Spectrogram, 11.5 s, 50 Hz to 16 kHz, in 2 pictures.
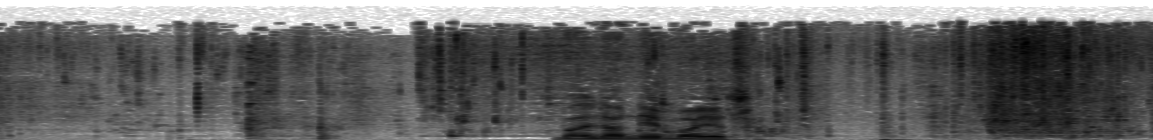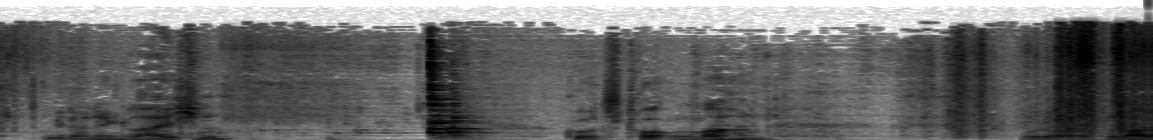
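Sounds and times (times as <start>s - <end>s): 
water splashing as a cooking pot is rinsed out: 0.0s - 6.0s
speech: 2.8s - 4.0s, 6.0s - 7.0s, 8.7s - 9.8s, 10.9s - 11.5s.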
